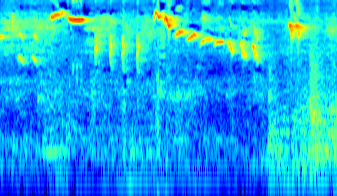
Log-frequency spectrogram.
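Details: Daily song of a hill blue flycatcher, locally called tledekan gunung: high, sweet whistled notes with descending slurred phrases and a few short chips, ending in a bright whistle.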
